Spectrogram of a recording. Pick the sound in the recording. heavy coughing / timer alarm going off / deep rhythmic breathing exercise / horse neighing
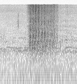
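horse neighing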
